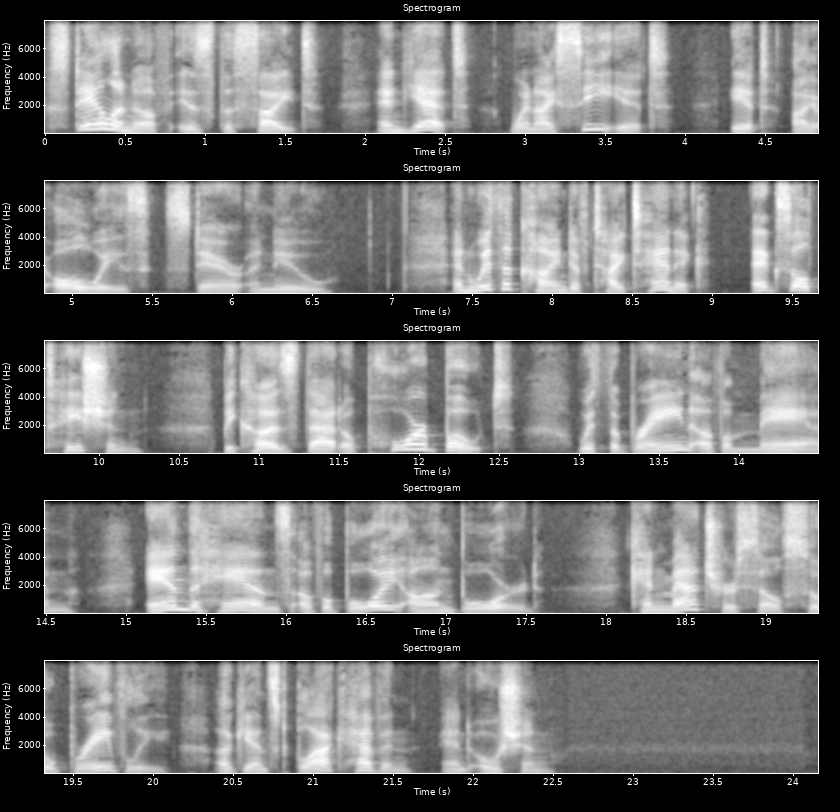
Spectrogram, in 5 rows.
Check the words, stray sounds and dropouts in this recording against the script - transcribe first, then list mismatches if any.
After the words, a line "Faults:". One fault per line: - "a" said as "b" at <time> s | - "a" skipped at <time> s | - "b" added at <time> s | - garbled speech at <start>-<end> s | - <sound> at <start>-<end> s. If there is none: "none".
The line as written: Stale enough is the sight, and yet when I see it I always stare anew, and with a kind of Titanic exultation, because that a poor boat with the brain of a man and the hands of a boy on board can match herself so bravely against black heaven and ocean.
Stale enough is the sight, and yet when I see it it I always stare anew, and with a kind of Titanic exultation, because that a poor boat with the brain of a man and the hands of a boy on board can match herself so bravely against black heaven and ocean.
Faults:
- "it" added at 4.3 s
